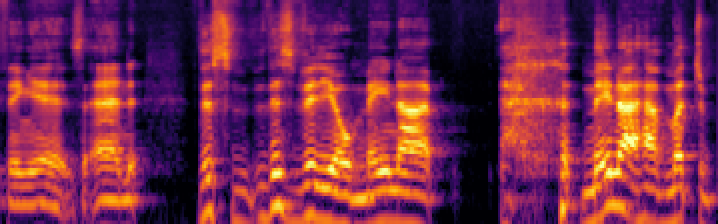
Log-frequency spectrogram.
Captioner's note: chuckles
